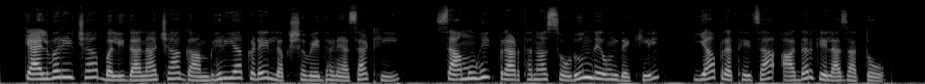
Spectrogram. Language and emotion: Marathi, neutral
